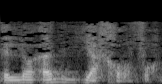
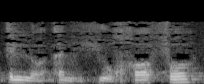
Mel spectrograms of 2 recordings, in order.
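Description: First: The verb begins with a ya sound. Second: The verb begins with a yu sound. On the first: The verb is active: they themselves fear. "بقیه گفتن ... به فتح ها" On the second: The verb is passive: they are made to fear. "ابو جعفر و حمزه گفتن"

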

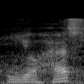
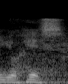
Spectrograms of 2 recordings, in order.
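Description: First: The word is said in its passive form. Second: The word is said in its active form. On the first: The sound is perceived. "حس میشود" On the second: The hearing perceives it. "سامعه من حس میکند"

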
